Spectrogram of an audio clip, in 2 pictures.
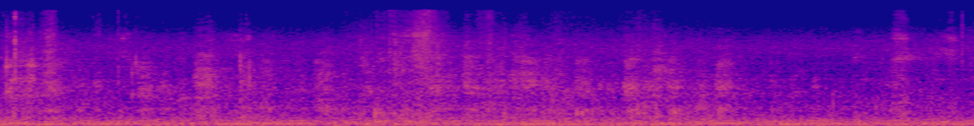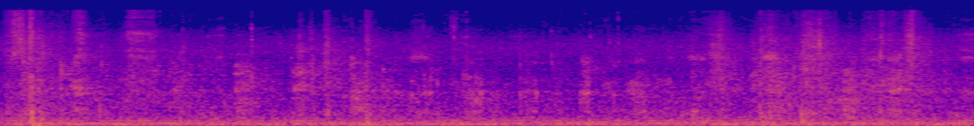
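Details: Indoors on a couch, two pet Boxers wrestle in lazy play after a chasing session, giving rhythmic heavy panting and short breathy snorts over a continuous low rumble, with one sharp knock midway and fabric rustling.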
